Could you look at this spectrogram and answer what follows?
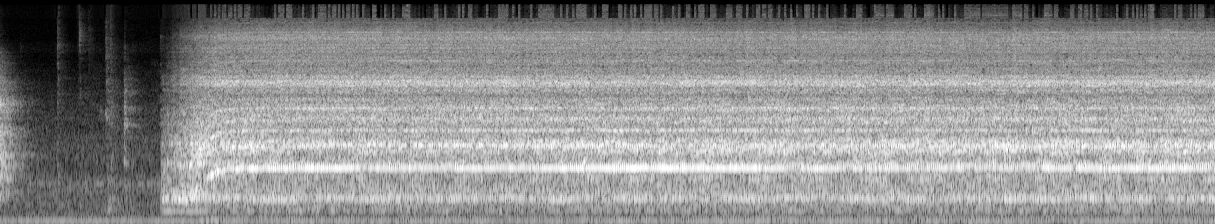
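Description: After a moment of quiet, an electric mixer whirs on steadily and continuously for chocolate chip cookie dough with butter, a loud, even hum up close.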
